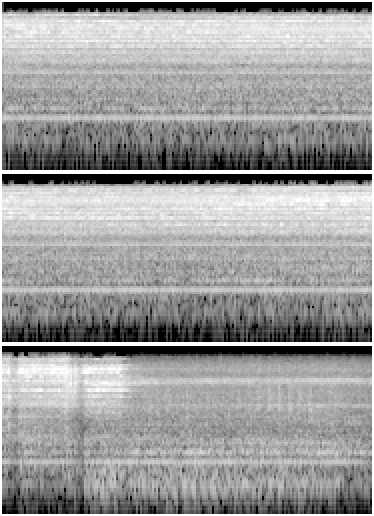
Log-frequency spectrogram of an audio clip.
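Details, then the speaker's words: Lathe turning a cast-iron Volvo axle bore for a repair sleeve, worn insert at high surface speed: steady scraping cut with a rough chunk about three times a second, once per turn, as the insert crosses a hard spot. "hard spots in iron to really get you so right here you can see that little spot I can hear it every time I go past it it's a chunk chunk chunk as it crosses that"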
